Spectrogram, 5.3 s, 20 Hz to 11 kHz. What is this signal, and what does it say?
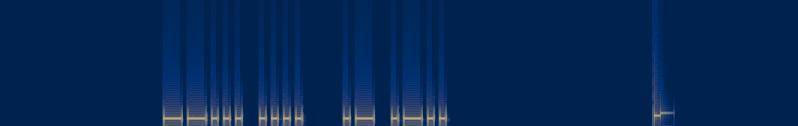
Morse code, heard as a keyed tone, about 30 wpm, 700 Hz. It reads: 7H AL
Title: Winter Field Day Exchanges Encore 30wpm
